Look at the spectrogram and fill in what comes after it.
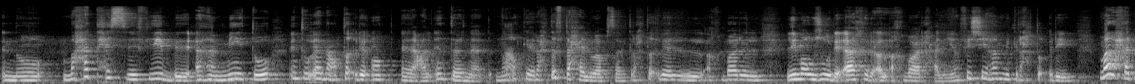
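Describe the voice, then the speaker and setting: With a Lebanese accent, a woman talks at a moderate pace with hardly any pauses, her fairly high pitch carrying lively intonation over audible room echo. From Lebanon. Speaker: journalist. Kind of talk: TV interview. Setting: studio. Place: studio.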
